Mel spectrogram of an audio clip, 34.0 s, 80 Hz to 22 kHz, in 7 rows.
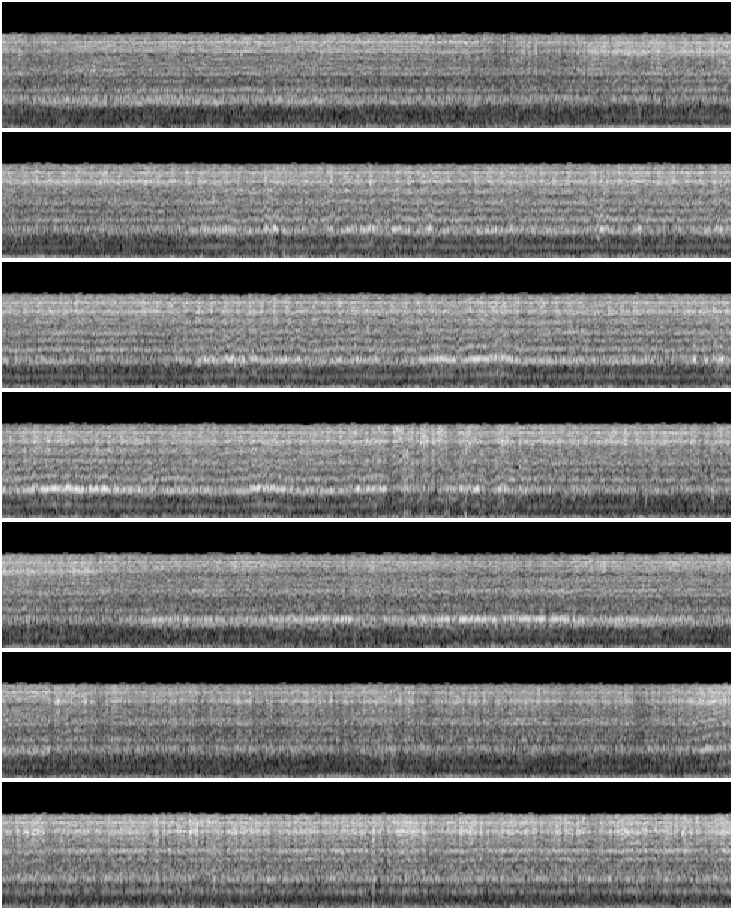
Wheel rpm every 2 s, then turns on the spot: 110, 120, 120, 110, 120, 110, 110, 110, 120, 120, 110, 110, 120, 110, 130, 160, 160.
none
